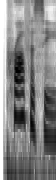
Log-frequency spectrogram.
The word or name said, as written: prophecy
